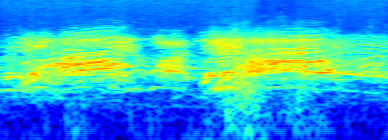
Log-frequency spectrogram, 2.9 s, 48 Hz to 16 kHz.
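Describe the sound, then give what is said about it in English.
A loud, sustained roar of a cheering crowd at a football game, swelling and surging in waves with a brief dip in the middle before building again, after an unsportsmanlike penalty gives the Wolves an automatic first down at the 35-yard line. “The crowd is electric right now.”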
